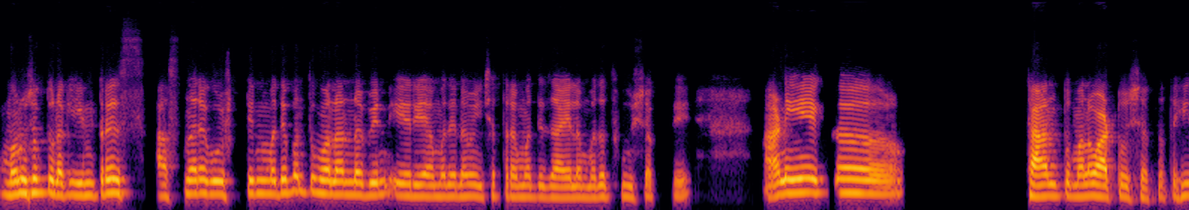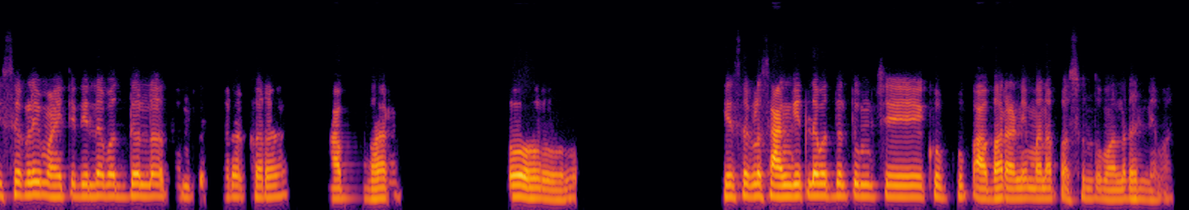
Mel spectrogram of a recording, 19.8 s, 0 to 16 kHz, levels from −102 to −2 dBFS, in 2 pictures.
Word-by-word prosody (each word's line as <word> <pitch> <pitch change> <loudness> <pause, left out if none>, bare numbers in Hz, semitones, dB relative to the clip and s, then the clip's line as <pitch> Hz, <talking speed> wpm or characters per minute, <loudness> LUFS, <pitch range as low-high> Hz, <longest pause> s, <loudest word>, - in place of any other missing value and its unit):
म्हणू 190 +2 +5
शकतो 210 0 +3
ना, 180 - +5
की 180 0 -2
इंटरेस्ट 200 +4 +2 0.3
असणाऱ्या 200 +5 0
गोष्टींमध्ये 195 +1 +1
पण 235 0 -2
तुम्हाला 200 -3 +3
नवीन 180 0 +1
एरियामध्ये, 165 -1 -1
नवीन 165 -1 -3
क्षेत्रामध्ये 160 -1 -6
जायला 150 0 -1
मदत 150 +2 -4
होऊ 160 - -5
शकते - - -10 0.7
आणि 200 +5 +6
एक 210 0 0
अ 205 - +4 1.1
छान 165 0 +6
तुम्हाला 165 0 +1
वाटू 165 -1 +5
शकतं. 135 -2 -9
तर - - -6
ही 175 +1 -3
सगळी 185 0 +1
माहिती 160 +1 -2
दिल्याबद्दल 165 0 -1
तुमचं 155 0 -11 0.2
खरं, 160 -1 -4
खरं 155 +2 -3 0.4
आभार. 140 +1 -3 1.0
हो, 160 -1 +6
हो, 135 -2 -2
हो. 145 +3 -9 1.2
हे 165 - +2
सगळं 170 +1 +1
सांगितल्याबद्दल 170 +1 +3
तुमचे 160 -1 -1
खूप-खूप 155 +1 -7
आभार 140 +2 +2
आणि 140 0 0
मनापासून 135 -1 -5
तुम्हाला 125 +1 -4
धन्यवाद! 130 0 -11
165 Hz, 140 wpm, -25 LUFS, 155-180 Hz, 1.2 s, आणि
